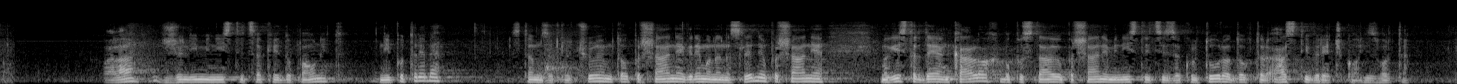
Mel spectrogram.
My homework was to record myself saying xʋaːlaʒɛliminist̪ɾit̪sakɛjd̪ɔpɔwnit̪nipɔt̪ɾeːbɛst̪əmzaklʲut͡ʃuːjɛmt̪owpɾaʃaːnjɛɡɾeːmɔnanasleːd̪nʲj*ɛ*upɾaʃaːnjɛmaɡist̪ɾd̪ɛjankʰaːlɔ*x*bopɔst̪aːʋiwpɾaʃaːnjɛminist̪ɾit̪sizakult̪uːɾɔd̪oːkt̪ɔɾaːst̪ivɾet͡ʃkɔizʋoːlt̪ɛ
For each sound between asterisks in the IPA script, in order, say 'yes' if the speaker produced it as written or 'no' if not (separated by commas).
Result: yes, yes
